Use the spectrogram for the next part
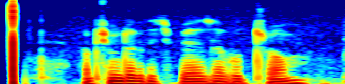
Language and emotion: Russian, neutral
